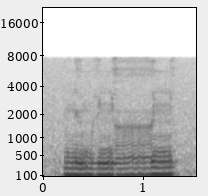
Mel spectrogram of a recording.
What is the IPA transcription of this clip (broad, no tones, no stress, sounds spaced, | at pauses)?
n ĩ m i ɲ ɘː ɲ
